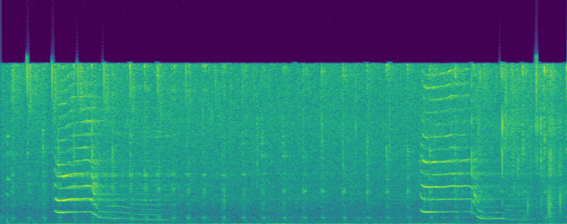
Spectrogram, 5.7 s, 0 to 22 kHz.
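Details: Two downsweeping orca calls about three and a half seconds apart, each starting high and bright then falling and trailing off. Captured underwater with a hydrophone from a kayak in Haro Strait during summer 2010, over steady water hiss.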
